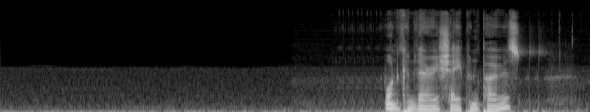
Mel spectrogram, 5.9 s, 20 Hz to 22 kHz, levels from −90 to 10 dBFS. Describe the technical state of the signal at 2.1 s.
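At 2.1 s the signal shows no audible technical fault, with no dropout, distortion or other disturbance at that moment.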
